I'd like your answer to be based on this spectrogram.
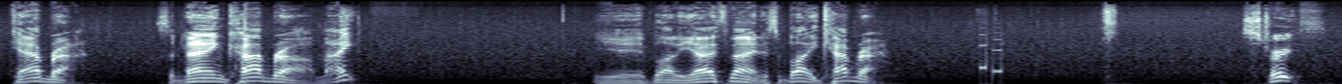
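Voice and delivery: hammed-up broad Australian bogan; full Aussie accent. Streamer jokes about the cobra, full-on Aussie accent. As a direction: lay the Aussie accent on thick. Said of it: "Never go full Aussie".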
